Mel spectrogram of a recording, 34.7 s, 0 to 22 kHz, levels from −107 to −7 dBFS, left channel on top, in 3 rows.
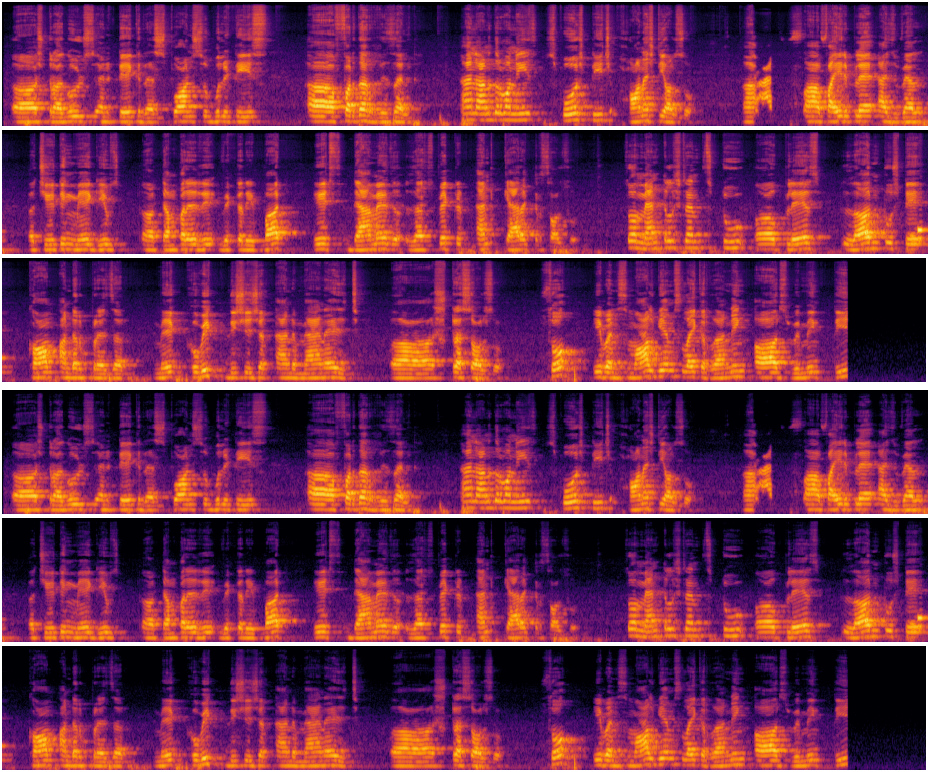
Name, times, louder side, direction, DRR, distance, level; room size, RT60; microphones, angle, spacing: voice 1, 0.1-3.3 3.8-5.2 5.7-6.7 7.0-8.6 9.3-9.6 10.0-18.8 19.4-27.6 28.0-29.4 30.0-33.7, left 3 dB, 55° left, 2.9 m, -25 dB
head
